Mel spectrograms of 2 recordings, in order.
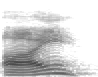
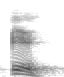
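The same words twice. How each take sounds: First: The vowel is long, as in 'live' (adjective). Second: The vowel is short, as in 'live' (verb). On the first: The speaker calls it wrong. "it's not I" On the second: The speaker calls it right. "live is a short vowel. It's I"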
